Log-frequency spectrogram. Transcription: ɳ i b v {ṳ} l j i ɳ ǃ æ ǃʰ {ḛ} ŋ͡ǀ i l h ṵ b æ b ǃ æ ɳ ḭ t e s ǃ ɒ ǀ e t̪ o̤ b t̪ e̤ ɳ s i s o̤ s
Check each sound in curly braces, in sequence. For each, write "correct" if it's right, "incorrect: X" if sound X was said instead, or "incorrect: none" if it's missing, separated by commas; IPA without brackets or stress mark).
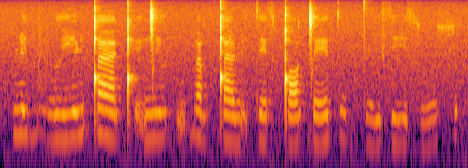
incorrect: o̤, correct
